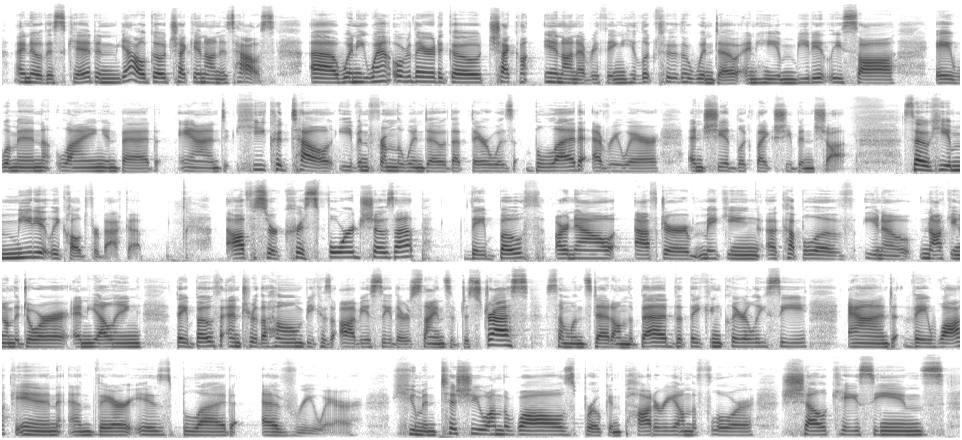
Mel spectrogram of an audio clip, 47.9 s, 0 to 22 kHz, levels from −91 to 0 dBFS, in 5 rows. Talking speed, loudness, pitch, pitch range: 165 wpm, -29 LUFS, 175 Hz, 165-195 Hz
